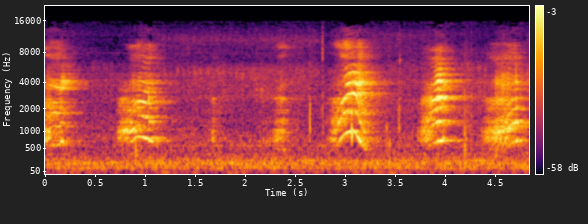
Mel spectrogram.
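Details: Giant panda cub Yuan Zai, hand-reared at a zoo, gives calls later played from a doll to its mother Yuan Yuan: arched, squeaky chirps rising then falling, repeated about once a second over a low steady hum.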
